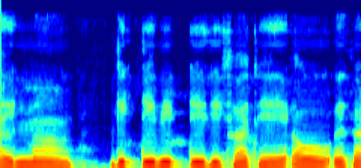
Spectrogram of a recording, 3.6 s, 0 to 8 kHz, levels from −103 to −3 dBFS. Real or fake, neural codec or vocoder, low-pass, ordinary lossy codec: fake; codec, 16 kHz, 4 kbps, FunCodec, trained on LibriTTS, 50 frames a second; 7.2 kHz; none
